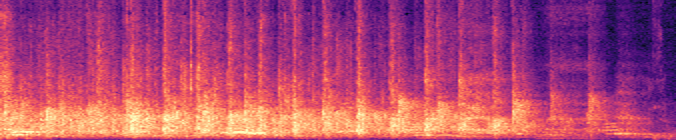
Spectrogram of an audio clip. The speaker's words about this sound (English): Oh, clap your hands this morning.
